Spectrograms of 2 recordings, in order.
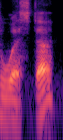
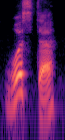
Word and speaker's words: Worcester: But for the longest time, I knew it was Worcester.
